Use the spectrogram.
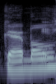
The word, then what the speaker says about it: Goebbels: Goebbels. Joseph Goebbels?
